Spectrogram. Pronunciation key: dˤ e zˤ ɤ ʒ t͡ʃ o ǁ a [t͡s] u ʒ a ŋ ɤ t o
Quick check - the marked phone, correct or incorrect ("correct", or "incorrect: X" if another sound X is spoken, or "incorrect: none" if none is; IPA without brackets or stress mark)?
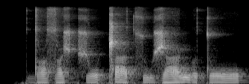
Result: correct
